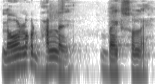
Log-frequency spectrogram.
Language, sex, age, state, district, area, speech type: Assamese, male, 45-60, Assam, Charaideo, urban, spontaneous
